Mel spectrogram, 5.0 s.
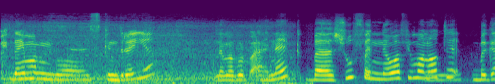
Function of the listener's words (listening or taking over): listening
